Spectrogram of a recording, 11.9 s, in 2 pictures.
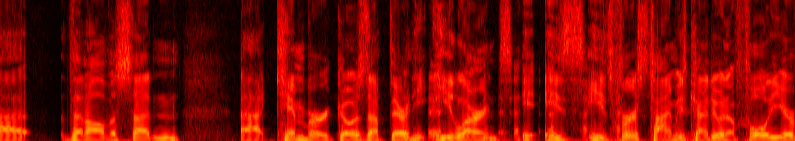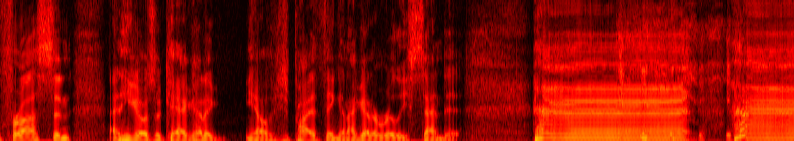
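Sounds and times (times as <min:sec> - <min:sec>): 
speech: 0:00.0 - 0:11.9
laughter: 0:03.0 - 0:05.2, 0:10.0 - 0:11.9
voice imitating big horn honks: 0:10.0 - 0:11.9.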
